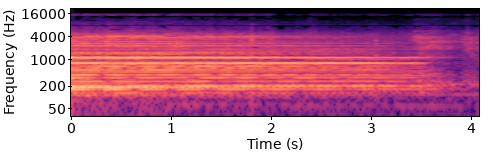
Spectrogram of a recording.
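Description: Radio-drama music bridge between scenes: a held chord that fades away near the end.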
